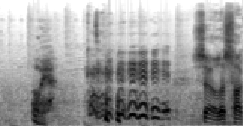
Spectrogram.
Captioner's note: laughing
